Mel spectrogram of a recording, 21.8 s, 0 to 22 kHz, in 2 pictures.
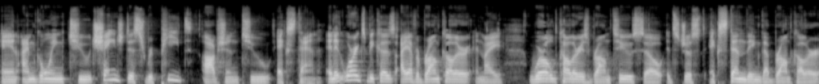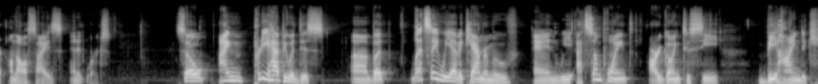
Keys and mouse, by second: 0.2 alt+middle click, 0.5 ctrl+alt+middle click, 1.1-3.3 drag, 10.6 KP_0, 11.5 alt+middle click, 11.9 alt+shift+middle click, 12.2 alt+middle click, 13.4 ctrl+alt+middle click, 13.8-15.6 alt+middle drag, 15.9 ctrl+alt+middle click, 16.2 alt+middle click, 16.8 alt+middle click, 19.5 drag, 20.6-21.8 alt+middle drag.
